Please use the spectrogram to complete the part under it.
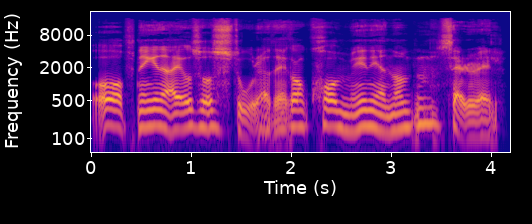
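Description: Woman putting on a gravelly wicked old witch. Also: low-pitched, lively intonation, no room sound, clean studio sound. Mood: scornful. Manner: sly, menacing, drawn-out. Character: wicked old female child-eating witch.

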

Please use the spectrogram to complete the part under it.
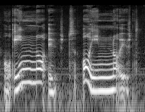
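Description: A woman hosting her own channel, reading a picture book aloud gently and expressively. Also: mid-range voice, lively intonation, gravelly. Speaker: children's book reader. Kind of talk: storybook read-aloud.

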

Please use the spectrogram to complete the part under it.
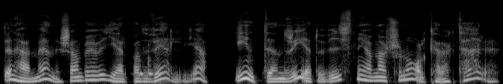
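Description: A woman reading her own humorous column aloud with wry, expressive storytelling. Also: fairly low pitch, vocal fry, slightly rough, no room sound, clean studio sound. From Sweden.

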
